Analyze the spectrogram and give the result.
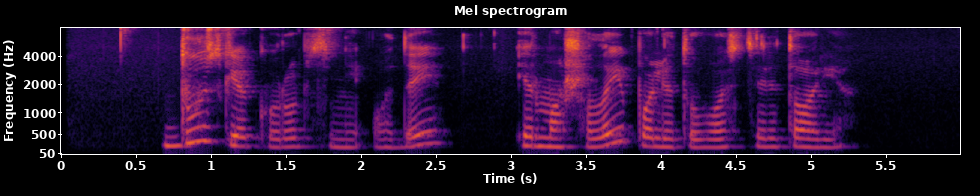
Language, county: Lithuanian, Vilnius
